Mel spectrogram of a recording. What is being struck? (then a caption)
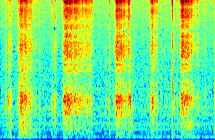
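Ballpoint pen tip on a paper sheet. The metal tip of a blue plastic ballpoint pen scratches strokes across a thin sheet of red-grid calligraphy paper lying flat while writing characters. Quiet, bright, dry scratching comes in short bursts separated by brief pauses, with a faint crisp tick between strokes.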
